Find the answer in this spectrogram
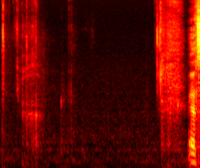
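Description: A pause that is mostly quiet, holding faint brief mouth noises, then a man starts speaking right at the end.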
